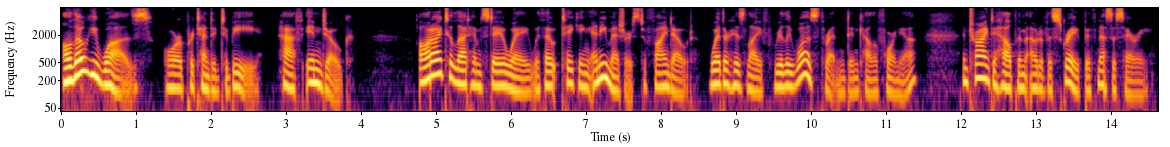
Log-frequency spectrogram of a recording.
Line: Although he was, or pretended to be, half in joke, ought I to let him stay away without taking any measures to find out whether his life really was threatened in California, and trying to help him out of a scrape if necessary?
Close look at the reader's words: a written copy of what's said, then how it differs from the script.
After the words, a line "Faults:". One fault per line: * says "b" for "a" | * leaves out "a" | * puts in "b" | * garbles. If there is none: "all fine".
Although he was, or pretended to be, half in joke, ought I to let him stay away without taking any measures to find out whether his life really was threatened in California, and trying to help him out of a scrape if necessary?
Faults:
all fine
